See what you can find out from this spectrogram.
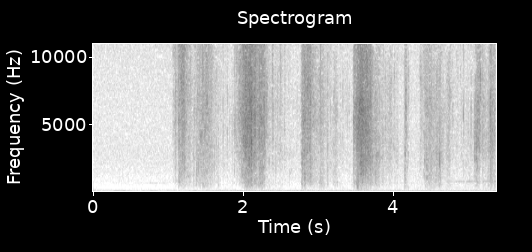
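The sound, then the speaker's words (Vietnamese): Faint rustling footsteps come from outside in a banana garden beyond a window. A few soft, crunchy steps rise and fade over a low, steady background hum. “Nó nghe có tiếng bước chân loạt soạt. Ai đó đang đi ở bên ngoài vườn chuối, bên kia cửa sổ.”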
